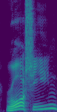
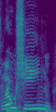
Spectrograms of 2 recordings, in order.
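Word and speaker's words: Róisín: It's pronunciation, but Dublin it's the wrong like way. Roisin. Like there's the right way and there's the wrong way, and Roisin is the right way.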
